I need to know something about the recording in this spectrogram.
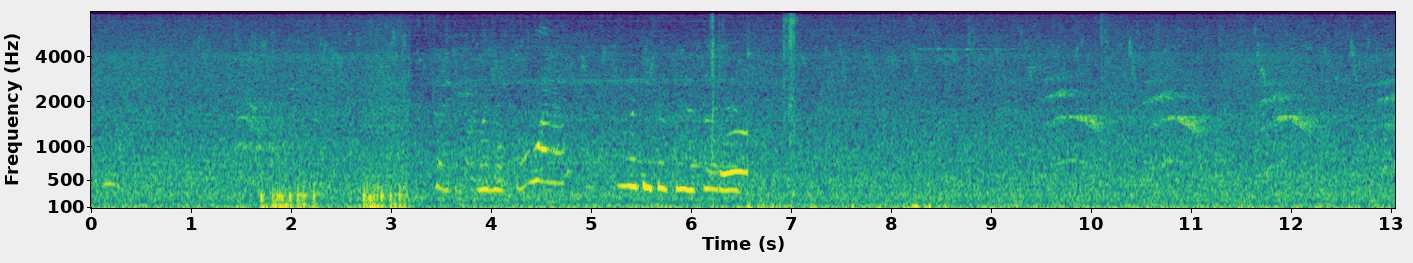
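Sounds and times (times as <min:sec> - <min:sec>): small birds chirping: 0:01.0 - 0:13.0.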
